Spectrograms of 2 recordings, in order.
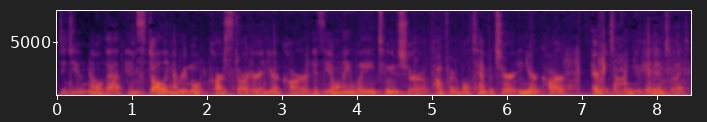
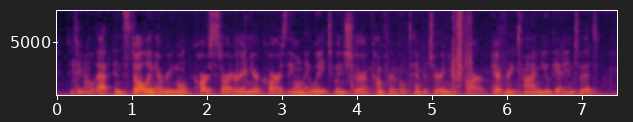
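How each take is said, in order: First: It is read at a slower pace. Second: It is read at a faster pace.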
